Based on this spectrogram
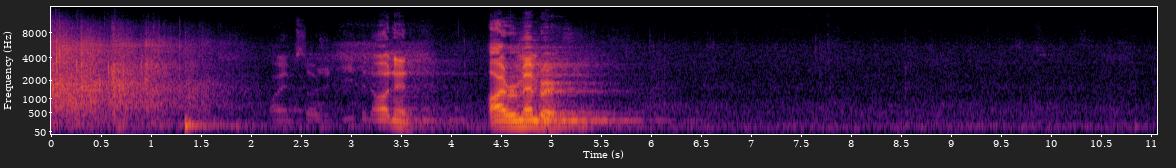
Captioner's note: applause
